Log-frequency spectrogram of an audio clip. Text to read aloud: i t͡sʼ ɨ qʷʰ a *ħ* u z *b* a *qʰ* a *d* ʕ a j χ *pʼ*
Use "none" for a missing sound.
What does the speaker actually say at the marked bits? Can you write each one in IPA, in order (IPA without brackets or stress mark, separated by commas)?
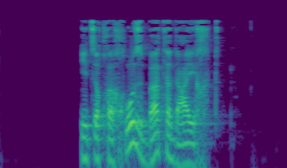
χ, b, tʰ, d, tʼ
